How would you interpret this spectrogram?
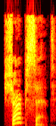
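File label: "sharp-set", British English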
